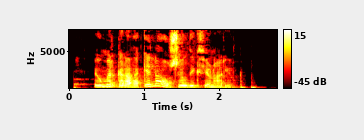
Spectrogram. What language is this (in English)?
Galician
